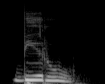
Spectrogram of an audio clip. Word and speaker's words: беру: Und dieses je wird aber eher wie i ausgesprochen, weil es unbetont ist. Also ich nehme heißt ja biru.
